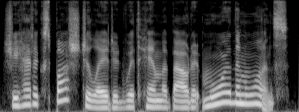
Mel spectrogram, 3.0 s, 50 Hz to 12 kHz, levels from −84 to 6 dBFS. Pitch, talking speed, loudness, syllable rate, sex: 190 Hz, 200 wpm, -14 LUFS, 5.3 syllables/s, female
